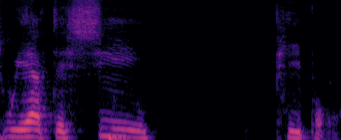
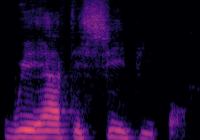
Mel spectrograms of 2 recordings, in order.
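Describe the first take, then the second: First: The word 'see' is said with strong emphasis. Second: The word 'see' is said plainly, without emphasis. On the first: Truly seeing and acknowledging people. "but he said it like this" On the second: Noticing people in passing. "he said"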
